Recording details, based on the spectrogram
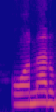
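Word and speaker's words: owner: आया ऐसे ही ओनर तो इसमें भी ए साइलेंट है ऐसा लग रहा है ओनर बोल रहे है ओ से स्टार्ट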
